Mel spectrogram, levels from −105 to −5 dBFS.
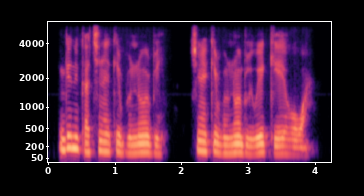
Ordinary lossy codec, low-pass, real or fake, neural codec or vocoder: none; 5.4 kHz; fake; codec, 16 kHz, 4 kbps, X-Codec, HuBERT features, trained on LibriSpeech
